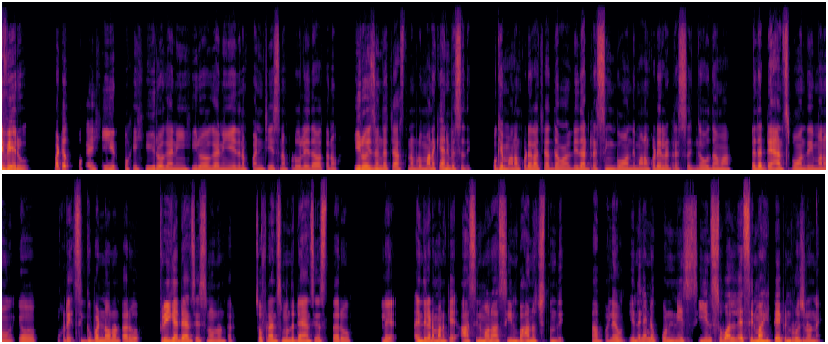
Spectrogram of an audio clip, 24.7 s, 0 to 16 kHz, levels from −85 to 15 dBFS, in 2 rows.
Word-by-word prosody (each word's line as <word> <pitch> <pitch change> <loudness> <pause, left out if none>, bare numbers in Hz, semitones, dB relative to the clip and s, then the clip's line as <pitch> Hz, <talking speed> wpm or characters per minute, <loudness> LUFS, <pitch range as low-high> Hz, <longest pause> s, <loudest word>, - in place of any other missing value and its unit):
అది 230 - +9
వేరు. 195 -6 +6 0.5
బట్టు - - +4 0.2
ఒక - - -19 0.2
హీర్ 180 +4 -2
ఒక 155 - -8 0.2
హీరో‌గాని, 155 -4 -1
హీరో‌గాని 135 -2 -1
ఏదన్నా 130 +1 -2
పని 130 +2 -2
చేసినప్పుడో, 125 -2 -5
లేదా 120 +1 -1
అతను 125 0 -7 0.3
హీరోయిజం‌గా 160 -1 +5
చేస్తున్నప్పుడు 130 0 -2
మనకే 215 +2 +1
అనిపిస్తది, 145 - -1 0.4
ఓకే, 170 - +2
మనం 135 +3 0
గూడా 155 -2 0
ఇలా 140 - +3
చేద్దామా? 125 0 -1
లేదా 135 +1 +2
డ్రెస్సింగ్ 125 +2 0
బావుంది, 115 -1 0
మనం 115 +2 0
కూడా 135 - +1
ఇలా 125 - 0
డ్రెస్సింగ్ 115 +2 -5
అవుదామా? 115 -1 -1 0.4
లేదా 135 +1 +5
డాన్స్ 135 +3 +4
బావుంది, 120 -1 0
మనం 125 0 0 0.3
ఆహ్, 110 -1 0 0.4
ఒకటి - - -1
సిగ్గుపడినొళ్ళుంటారు, 160 - +1 0.4
ఫ్రీగా 205 +1 +8
డాన్స్ 165 -1 +4
చేసినోళ్ళుంటారు. 125 -4 -4 0.3
సో - - -1
ఫ్రెండ్స్ 130 0 +3
ముందు 145 0 +2
డాన్స్ 135 +2 +3
ఎస్తారు, 130 -3 0 0.6
లే 135 - +2 0.4
ఎందుకంటే, 220 +4 +4
మనకి 205 -5 0 0.2
ఆ - - +2
సినిమాలో, 195 +2 +2
ఆ - - -3
సీన్ 185 -1 0
బా 155 - +1
నచ్చుతుంది. 130 -6 -2 0.5
ఆహ్, 150 -3 -1
భలే! 120 +3 -1
వుం 140 - -7
ఎందుకంటే, 330 - -1
కొన్ని 195 +7 -1 0.2
సీన్స్ 250 +9 0
వల్లే, 230 +2 +3
సినిమా 220 0 +6
హిట్టయిపోయిన 195 -2 +2
రోజులున్నాయి. 110 -9 -1
140 Hz, 155 wpm, -26 LUFS, 125-170 Hz, 0.6 s, అది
